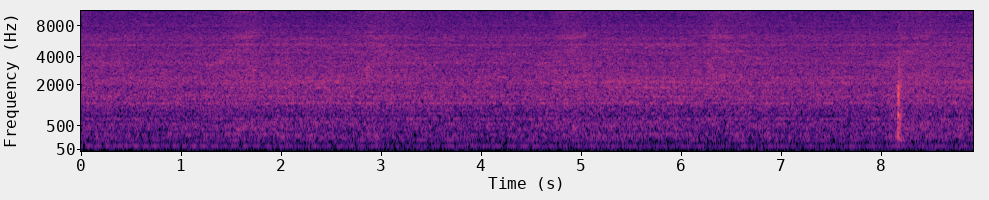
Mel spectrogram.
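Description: Vacuum cleaner running steadily, its suction driving a working model beam engine, with one sharp click near the end.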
